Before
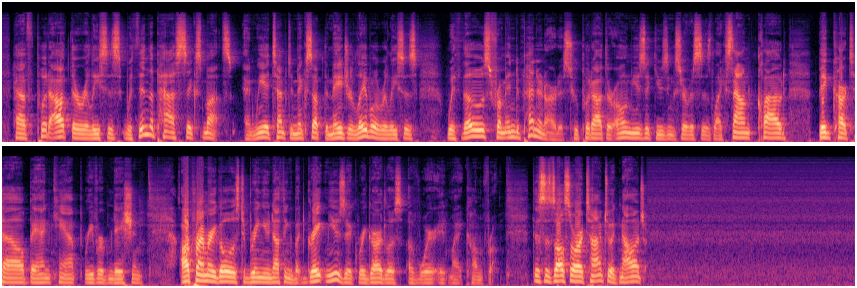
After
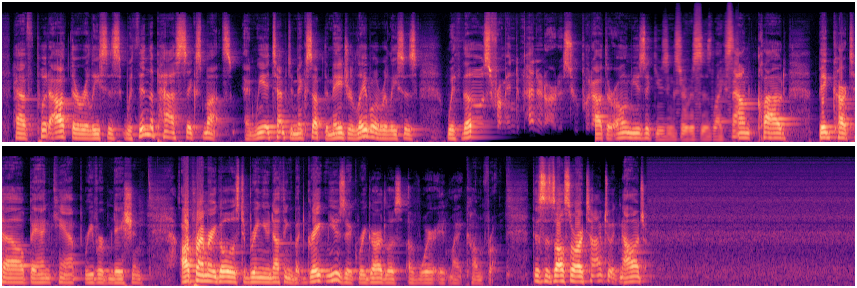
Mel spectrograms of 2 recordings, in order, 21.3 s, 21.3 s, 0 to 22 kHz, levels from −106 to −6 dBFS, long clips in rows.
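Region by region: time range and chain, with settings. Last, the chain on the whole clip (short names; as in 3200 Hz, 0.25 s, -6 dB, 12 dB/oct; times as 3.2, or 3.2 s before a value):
5.86–7.42 steep high-pass 790 Hz + high shelf 6900 Hz +5.5 dB
8.12–9.21 tube stage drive 18 dB, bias 0.35 + robotiser 84.6 Hz
15.24–16.47 LPF 6900 Hz 24 dB/oct + bell 2900 Hz -4.5 dB 1.3 oct + upward compressor, threshold -32 dBFS
17.96–18.44 HPF 170 Hz + compressor, threshold -22 dBFS + air absorption 64 m
whole clip: low shelf 100 Hz -10.5 dB; de-hum 74.29 Hz, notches 17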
